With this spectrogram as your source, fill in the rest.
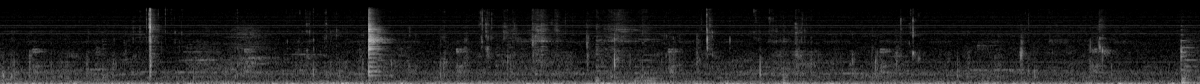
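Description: Hands scrape and tap food in a metal bowl.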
